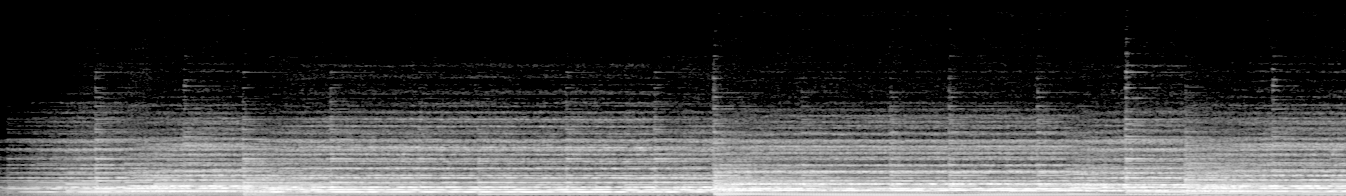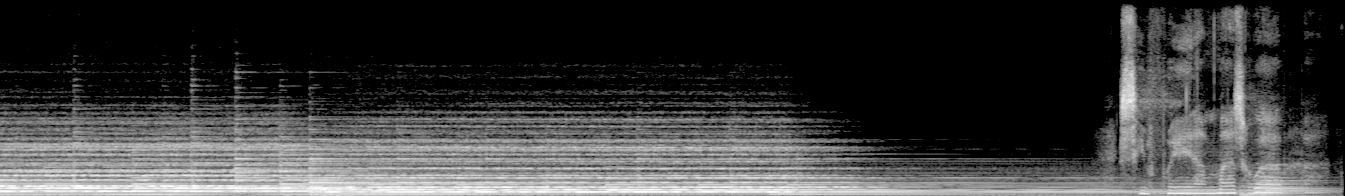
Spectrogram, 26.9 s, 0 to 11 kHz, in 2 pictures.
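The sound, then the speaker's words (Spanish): A pop song dedicated to the victims of the 11 March (11M) attack at Atocha plays with full, sustained chords, loud and steady, shifting harmony every few seconds, then fades out near the end, followed by a brief burst of other sound. “te voy a poner una canción de … dedicada a todas las víctimas del 11M”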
